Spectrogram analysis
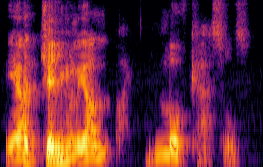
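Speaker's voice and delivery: normal talking voice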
